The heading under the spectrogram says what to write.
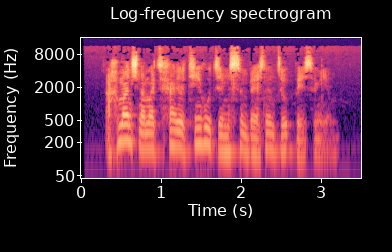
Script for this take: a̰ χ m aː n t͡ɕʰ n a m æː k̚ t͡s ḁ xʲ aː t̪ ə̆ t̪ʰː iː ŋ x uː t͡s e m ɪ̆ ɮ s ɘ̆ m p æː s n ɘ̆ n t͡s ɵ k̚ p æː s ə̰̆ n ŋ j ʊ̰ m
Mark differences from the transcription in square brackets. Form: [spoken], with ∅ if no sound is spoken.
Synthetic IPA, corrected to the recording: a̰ χ m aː n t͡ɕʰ n a m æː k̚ t͡s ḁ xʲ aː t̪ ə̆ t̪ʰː iː ŋ x uː t͡s e m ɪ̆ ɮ s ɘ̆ m p æː s n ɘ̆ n t͡s ɵ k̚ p æː s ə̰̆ [∅] ŋ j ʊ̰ m

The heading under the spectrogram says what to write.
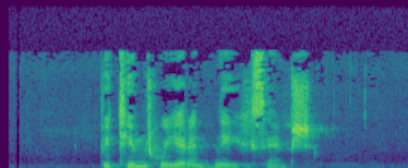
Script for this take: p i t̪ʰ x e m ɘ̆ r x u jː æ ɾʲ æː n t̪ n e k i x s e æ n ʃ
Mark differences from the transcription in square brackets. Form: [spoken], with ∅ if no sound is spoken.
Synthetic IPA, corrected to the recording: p i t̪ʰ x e m ɘ̆ r x u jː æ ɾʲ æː n t̪ n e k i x s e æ [m] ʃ

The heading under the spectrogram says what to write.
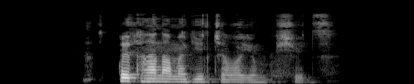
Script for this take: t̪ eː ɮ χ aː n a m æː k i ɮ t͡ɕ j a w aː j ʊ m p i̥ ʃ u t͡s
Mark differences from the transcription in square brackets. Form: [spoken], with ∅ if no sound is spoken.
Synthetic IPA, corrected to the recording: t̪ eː ɮ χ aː n a m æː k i ɮ t͡ɕ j a w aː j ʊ m p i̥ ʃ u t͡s

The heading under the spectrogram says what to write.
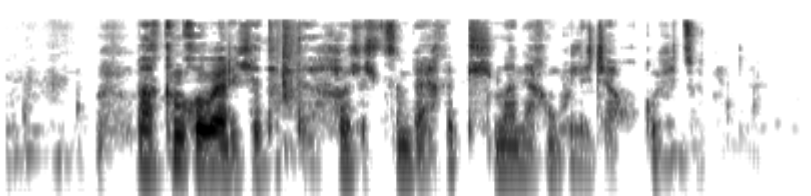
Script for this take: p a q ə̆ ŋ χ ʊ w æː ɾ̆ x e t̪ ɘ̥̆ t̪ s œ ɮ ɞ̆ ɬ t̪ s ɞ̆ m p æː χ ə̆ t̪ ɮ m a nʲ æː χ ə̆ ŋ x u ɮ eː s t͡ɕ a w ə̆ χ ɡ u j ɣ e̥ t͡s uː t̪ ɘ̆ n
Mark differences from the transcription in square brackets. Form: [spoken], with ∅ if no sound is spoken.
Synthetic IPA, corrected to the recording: p a q ə̆ ŋ χ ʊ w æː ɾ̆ x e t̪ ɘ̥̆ t̪ [χ] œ ɮ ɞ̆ ɬ t̪ s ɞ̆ m p æː χ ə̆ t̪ ɮ m a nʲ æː χ ə̆ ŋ x u ɮ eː [∅] t͡ɕ a w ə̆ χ ɡ u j [x] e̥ t͡s uː t̪ ɘ̆ n

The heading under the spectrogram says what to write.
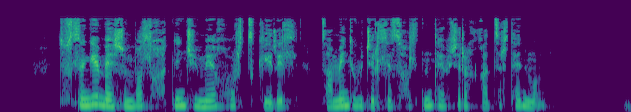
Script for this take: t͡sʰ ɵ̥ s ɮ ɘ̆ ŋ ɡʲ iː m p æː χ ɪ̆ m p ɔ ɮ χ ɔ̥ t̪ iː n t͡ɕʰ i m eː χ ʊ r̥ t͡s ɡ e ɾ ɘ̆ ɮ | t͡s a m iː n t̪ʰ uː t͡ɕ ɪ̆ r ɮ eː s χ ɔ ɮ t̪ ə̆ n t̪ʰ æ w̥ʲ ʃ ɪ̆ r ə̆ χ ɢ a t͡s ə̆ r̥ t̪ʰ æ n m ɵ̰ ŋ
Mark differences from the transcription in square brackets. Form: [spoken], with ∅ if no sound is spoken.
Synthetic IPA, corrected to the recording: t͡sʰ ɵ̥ s ɮ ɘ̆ ŋ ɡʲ iː m p æː [ʃ] ɪ̆ m p ɔ ɮ χ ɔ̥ t̪ iː n t͡ɕʰ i m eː χ ʊ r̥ t͡s ɡ e ɾ ɘ̆ ɮ | t͡s a m iː n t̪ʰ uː t͡ɕ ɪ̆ r ɮ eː s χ ɔ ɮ t̪ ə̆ n t̪ʰ æ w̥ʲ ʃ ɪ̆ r ə̆ χ ɢ a t͡s ə̆ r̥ t̪ʰ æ n m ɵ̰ ŋ

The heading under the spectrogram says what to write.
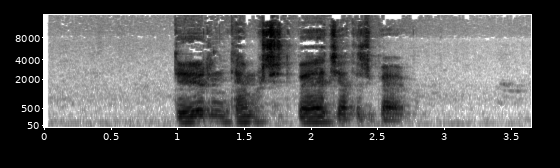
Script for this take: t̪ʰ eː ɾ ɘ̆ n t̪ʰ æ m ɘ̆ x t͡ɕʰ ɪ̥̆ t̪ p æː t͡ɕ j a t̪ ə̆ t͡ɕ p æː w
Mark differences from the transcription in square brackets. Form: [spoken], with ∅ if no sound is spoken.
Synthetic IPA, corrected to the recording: [t̪] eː ɾ ɘ̆ n t̪ʰ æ m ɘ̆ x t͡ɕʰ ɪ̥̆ t̪ p æː t͡ɕ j a t̪ ə̆ t͡ɕ p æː w

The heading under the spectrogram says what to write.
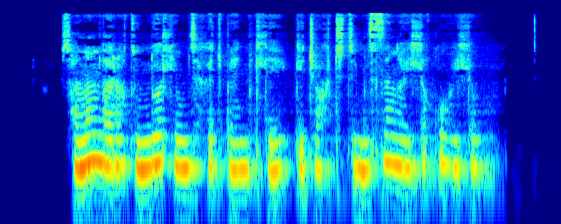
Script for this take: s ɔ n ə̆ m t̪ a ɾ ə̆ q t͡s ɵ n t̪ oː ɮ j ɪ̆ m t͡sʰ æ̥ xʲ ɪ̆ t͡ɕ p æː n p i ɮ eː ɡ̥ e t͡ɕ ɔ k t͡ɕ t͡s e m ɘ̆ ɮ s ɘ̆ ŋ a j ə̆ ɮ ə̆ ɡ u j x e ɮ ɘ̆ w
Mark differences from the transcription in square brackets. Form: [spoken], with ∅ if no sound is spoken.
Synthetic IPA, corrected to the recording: s ɔ n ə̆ m t̪ a ɾ ə̆ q t͡s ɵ n t̪ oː ɮ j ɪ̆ m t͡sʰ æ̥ xʲ ɪ̆ t͡ɕ p æː n p i ɮ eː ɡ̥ e t͡ɕ ɔ k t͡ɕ t͡s e m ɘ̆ ɮ s ɘ̆ ŋ a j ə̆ ɮ ə̆ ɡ u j x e ɮ ɘ̆ w

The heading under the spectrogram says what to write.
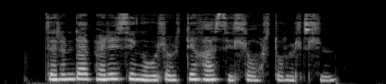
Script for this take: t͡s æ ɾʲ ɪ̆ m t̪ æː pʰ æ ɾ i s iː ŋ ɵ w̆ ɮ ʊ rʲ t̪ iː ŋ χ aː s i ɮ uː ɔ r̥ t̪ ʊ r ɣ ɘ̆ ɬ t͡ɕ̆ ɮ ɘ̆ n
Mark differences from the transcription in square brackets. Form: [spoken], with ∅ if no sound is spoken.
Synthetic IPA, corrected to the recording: t͡s æ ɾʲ ɪ̆ m t̪ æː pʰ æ ɾ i s iː ŋ ɵ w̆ ɮ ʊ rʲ t̪ iː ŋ χ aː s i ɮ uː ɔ r̥ t̪ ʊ r ɣ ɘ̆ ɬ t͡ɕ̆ ɮ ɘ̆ n

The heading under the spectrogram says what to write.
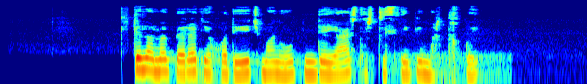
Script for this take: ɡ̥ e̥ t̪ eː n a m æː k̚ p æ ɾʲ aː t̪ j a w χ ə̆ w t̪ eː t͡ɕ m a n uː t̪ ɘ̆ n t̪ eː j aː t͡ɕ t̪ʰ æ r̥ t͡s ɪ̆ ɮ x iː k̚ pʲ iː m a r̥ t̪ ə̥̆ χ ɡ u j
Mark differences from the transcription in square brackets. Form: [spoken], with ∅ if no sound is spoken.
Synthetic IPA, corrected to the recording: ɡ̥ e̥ t̪ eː n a m æː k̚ p æ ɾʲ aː t̪ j a w χ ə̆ [∅] t̪ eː t͡ɕ m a n uː t̪ ɘ̆ n t̪ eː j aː t͡ɕ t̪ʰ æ r̥ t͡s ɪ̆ ɮ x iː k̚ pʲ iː m a r̥ t̪ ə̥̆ χ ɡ u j

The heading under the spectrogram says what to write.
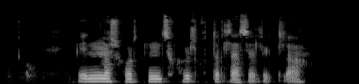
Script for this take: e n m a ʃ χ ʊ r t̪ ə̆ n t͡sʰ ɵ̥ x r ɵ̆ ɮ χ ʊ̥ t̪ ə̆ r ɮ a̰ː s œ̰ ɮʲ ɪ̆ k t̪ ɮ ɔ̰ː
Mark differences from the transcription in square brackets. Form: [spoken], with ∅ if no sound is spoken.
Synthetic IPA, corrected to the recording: e n m a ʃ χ ʊ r t̪ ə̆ n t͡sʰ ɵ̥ x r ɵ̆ ɮ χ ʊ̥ t̪ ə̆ r ɮ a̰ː s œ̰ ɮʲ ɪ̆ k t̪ ɮ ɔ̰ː

